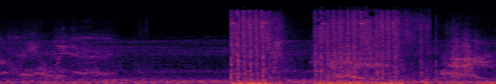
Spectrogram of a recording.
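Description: Gunfire in the video game Tales from the Borderlands, dense bursts of rapid automatic shots in two long stretches over a busy game soundtrack, with a voice talking at times.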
